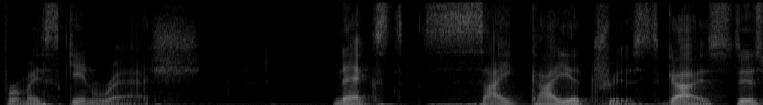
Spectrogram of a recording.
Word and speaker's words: psychiatrist: Next, psychiatrist. Guys, this pronunciation here is important because here you don't pronounce letter P. It's silent.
